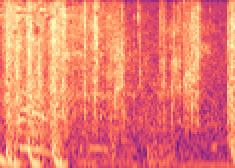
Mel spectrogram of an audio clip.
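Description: Rapid gunfire in the video game Valorant, several sharp shots in quick bursts, loud and near, with game sounds layered around them.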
